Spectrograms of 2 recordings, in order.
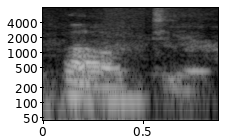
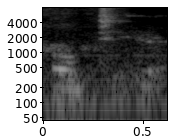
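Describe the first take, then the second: First: Said in the usual way. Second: Breathy whisper of dismay. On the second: Pretend. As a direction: whisper it to yourself. Repeated Oh dear, then whispered.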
